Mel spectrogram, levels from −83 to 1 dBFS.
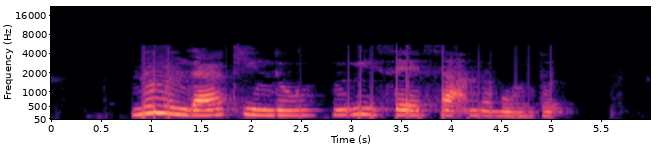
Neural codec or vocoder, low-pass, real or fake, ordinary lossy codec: none; 5.4 kHz; real; AAC, 24 kbps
